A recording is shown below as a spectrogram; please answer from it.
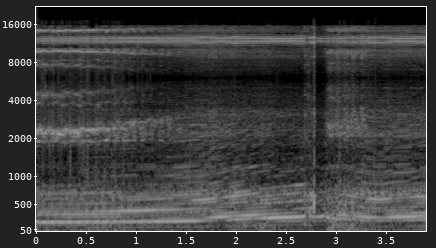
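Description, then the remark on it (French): An Integra Type R engine revs hard up to 9000, its loud, steady drone climbing in pitch over several seconds, with a brief sharp click partway through and no voices. “C'est un Integra type R.”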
